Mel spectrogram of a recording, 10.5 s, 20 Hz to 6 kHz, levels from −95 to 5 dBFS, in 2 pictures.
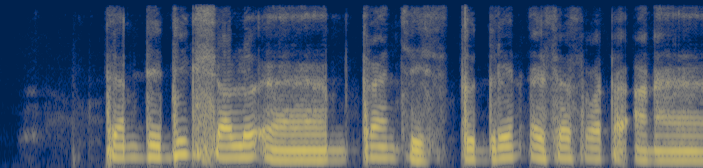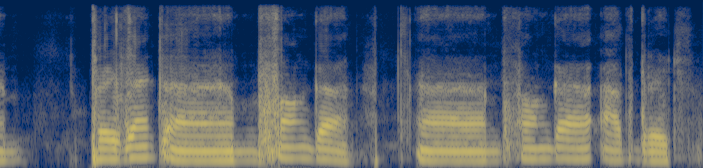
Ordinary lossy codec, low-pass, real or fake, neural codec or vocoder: none; 5.4 kHz; fake; codec, 16 kHz, 8 kbps, FreqCodec, smaller model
